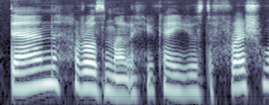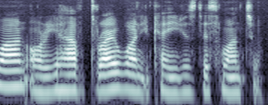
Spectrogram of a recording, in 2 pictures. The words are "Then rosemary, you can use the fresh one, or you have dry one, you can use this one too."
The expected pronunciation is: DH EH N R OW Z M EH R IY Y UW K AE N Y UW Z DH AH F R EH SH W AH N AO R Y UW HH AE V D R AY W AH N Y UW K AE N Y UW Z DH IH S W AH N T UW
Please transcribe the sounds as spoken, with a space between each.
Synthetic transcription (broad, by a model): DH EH N R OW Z M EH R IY Y UW K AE N Y UW Z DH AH F R EH SH W AH N AO R Y UW HH AE V D R AY W AH N Y UW K AE N Y UW Z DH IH S W AH N T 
